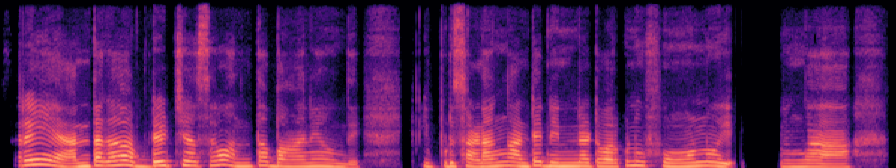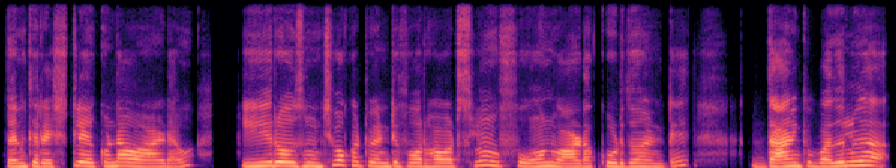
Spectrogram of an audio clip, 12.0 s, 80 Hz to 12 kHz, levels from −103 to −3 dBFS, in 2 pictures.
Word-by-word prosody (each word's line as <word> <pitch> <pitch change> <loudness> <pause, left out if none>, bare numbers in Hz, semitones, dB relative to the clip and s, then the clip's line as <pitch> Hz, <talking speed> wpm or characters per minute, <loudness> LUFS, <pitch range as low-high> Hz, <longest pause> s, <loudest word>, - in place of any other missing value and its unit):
అరే! 335 +2 +4 0.3
అంతగా 290 +5 +4
అప్‌డేట్ 290 +3 +2
చేసావు 305 +3 -1
అంతా 250 +3 -1
బానే 245 0 -1
ఉంది. 210 -4 -6 0.5
ఇప్పుడు 245 +1 -3
సడెన్‌గా 260 +2 +1
అంటే 255 +4 +1
నిన్నటి 255 0 +2
వరకు 240 +4 -3
నువ్వు 290 -2 -4
ఫోను 255 +3 0
ఇ - - -7 0.4
ఇంగా 225 0 -2 0.5
దానికి 240 +3 +1
రెస్ట్ 230 +6 -5
లేకుండా 265 0 +1
వాడావు. 230 +2 -2 0.4
ఈరోజు 270 -1 +4
నుంచి 250 +3 -1
ఒక 300 - -4
24 250 -1 -1
హావర్స్‌లో 245 +5 -1
నువ్వు 290 -2 -3
ఫోను 255 +1 0
వాడకూడదు 230 +2 0
అంటే 225 +6 -7 0.6
దానికి 255 +2 +5
బదులుగా 285 +5 +3
255 Hz, 155 wpm, -23 LUFS, 240-275 Hz, 0.6 s, దానికి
